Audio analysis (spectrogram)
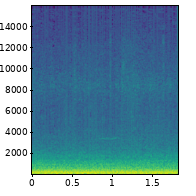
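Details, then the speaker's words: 2009 Subaru Outback while driving: a whirring, grinding drone from the chassis that changes volume and pitch with speed, amplified in editing; a worn right-rear wheel bearing, confirmed and replaced. "it's clearly coming from the Rolling mechanisms of the chassis and it changes volume and Pitch with changes in speed"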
